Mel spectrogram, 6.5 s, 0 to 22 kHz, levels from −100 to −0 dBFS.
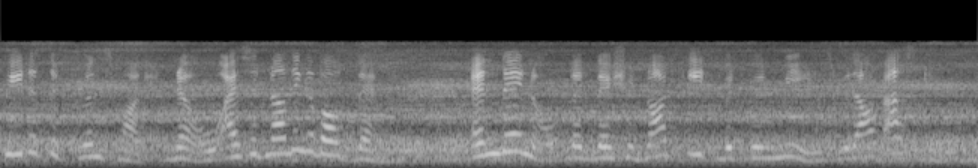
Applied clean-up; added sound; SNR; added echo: none; Hiss; 5 dB; none.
